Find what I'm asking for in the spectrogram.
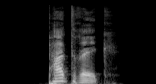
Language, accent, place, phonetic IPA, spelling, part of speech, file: German, Germany, Berlin, [ˈpatʁɪk], Patrick, proper noun, De-Patrick.ogg
- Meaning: a male given name from English, feminine equivalent Patricia and Patrizia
